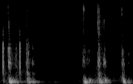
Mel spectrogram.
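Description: A computer keyboard is typed on in two short bursts of about three keystrokes each, separated by a brief pause, close and quiet.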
